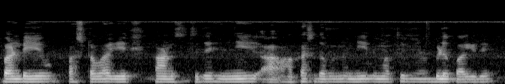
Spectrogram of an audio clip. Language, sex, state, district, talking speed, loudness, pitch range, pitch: Kannada, male, Karnataka, Koppal, 85 wpm, -20 LUFS, 125-130 Hz, 130 Hz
